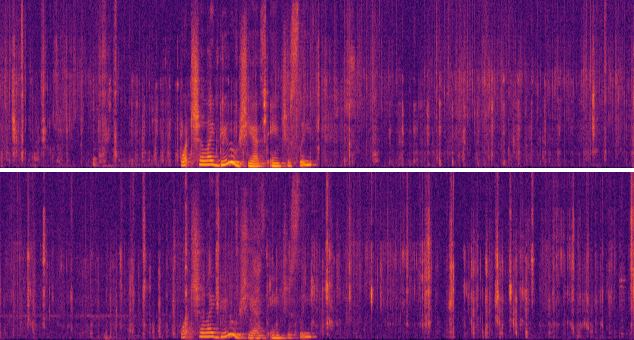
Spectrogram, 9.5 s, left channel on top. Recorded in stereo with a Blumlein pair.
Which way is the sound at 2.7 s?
65° left.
